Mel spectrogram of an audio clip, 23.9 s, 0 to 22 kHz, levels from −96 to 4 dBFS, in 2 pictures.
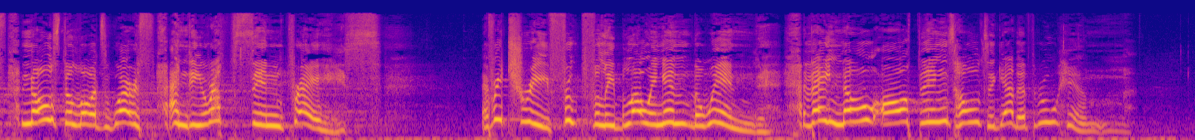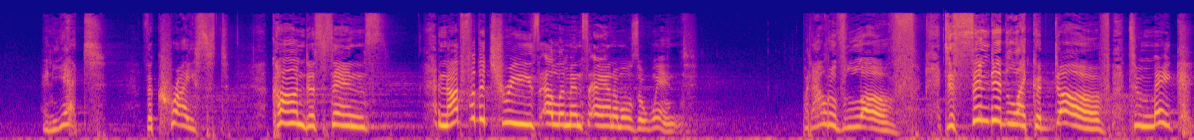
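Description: From 20.20 s to 22.56 s the audio shows pre-emphasis left on. The treble lift applied before recording, matching the CD 50/15 µs curve, was never undone by the complementary de-emphasis filter, so high frequencies stay raised by about 8 dB at 10 kHz relative to 1 kHz. Across that stretch the sound turns thin and overly bright, with exaggerated sibilance and edgy upper harmonics.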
